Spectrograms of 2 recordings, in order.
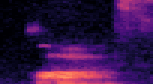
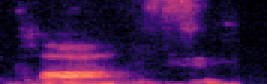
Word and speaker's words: cloths: They're taking the TH out and they're pronouncing it like this. Floss, like dental floss.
